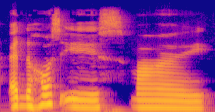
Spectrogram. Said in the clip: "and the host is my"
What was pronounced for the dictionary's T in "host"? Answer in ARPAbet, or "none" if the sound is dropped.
none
